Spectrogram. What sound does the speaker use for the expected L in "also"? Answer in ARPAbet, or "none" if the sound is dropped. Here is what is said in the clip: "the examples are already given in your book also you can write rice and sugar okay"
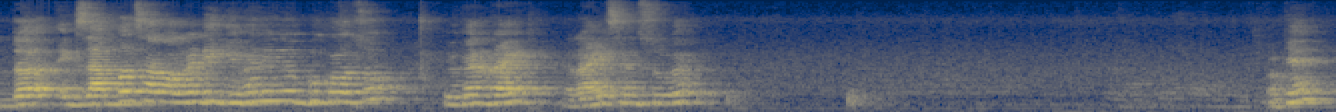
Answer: none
